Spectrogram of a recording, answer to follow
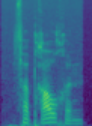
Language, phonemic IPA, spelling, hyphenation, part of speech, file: German, /fɐˈbʁaʊ̯χən/, verbrauchen, ver‧brau‧chen, verb, De-verbrauchen.ogg
- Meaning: to consume, to use up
